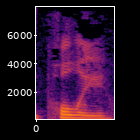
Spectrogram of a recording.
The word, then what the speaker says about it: Pulley: It's R-E-B-E-K-A-H. – Yeah. – And then Pulley, like the simple machine, P-U-L-L-E-Y.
